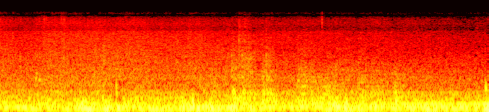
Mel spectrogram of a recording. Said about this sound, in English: Oh, here we go. Jet skiing now.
